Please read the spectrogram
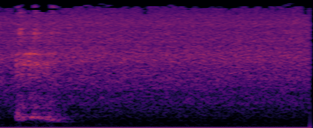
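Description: A woman's single short cough near the start, over a steady hiss of heavy rain falling on the shed roof.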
